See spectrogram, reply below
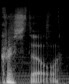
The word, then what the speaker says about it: Krxstxl: Now guys, this is spelt K-R-X-S-T-X-L. She wants to name her daughter K-R-X-S-T-X-L. Confused, the name is pronounced Crystal.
